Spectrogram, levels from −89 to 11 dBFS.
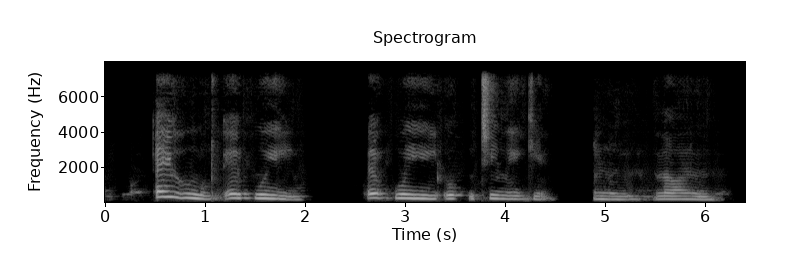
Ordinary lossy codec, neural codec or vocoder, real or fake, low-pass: none; codec, 16 kHz, 1 kbps, FreqCodec, larger model; fake; 7.2 kHz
